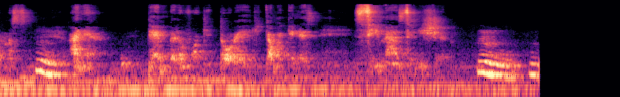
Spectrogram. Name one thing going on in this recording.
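An elderly woman speaks calmly and clearly into a nearby microphone.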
